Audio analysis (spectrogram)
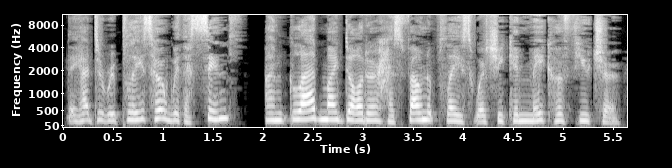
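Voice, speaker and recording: An actress playing a worried, protective middle-aged mother in a post-apocalyptic video game, speaking earnestly and emotionally, with halting phrases. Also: mid-range voice, a little mellow, no echo, studio quality. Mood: anguished, then relieved, grateful. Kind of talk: dramatic video game voice acting.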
